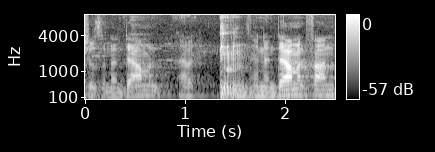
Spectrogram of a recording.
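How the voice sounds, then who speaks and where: The speaker has an Australian accent and fairly even intonation. Audible room echo surrounds the voice. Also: man. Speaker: fund manager. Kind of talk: panel discussion.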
